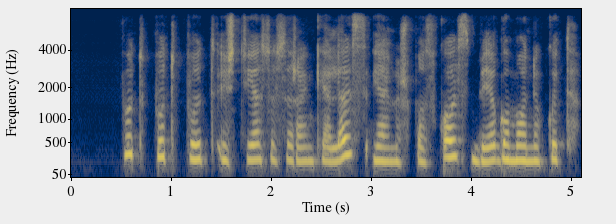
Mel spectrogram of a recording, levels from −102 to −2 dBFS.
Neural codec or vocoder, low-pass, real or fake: codec, 16 kHz, 8 kbps, FreqCodec, smaller model; 7.2 kHz; fake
